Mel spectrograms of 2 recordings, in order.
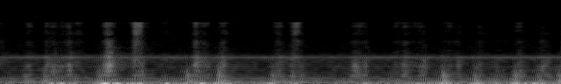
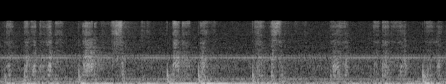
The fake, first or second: first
